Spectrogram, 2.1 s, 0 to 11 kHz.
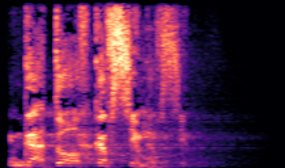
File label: move pain, ru; dota2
